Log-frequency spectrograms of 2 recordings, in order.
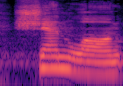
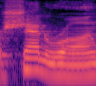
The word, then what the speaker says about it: Shenron: that we've also got this shenlong or Shenron which whichever way you want to pronounce it the Eternal dragon's statue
